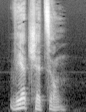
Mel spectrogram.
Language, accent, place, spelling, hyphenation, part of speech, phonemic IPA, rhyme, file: German, Germany, Berlin, Wertschätzung, Wert‧schät‧zung, noun, /ˈveːɐ̯tˌʃɛt͡sʊŋ/, -ʊŋ, De-Wertschätzung.ogg
- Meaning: 1. appreciation, esteem, high regard 2. appraisal, estimation, valuation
